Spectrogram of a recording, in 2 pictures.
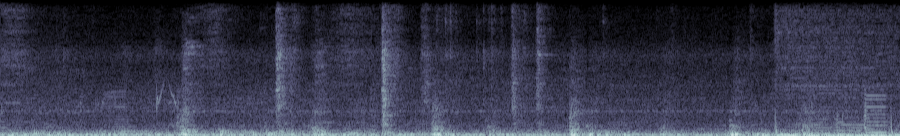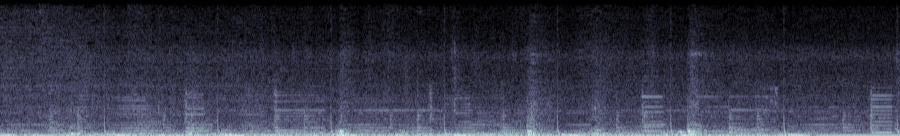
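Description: Kalka Mail (Netaji Express) train on the Howrah to Kalka route running on its tracks, a loud steady rumble with repeated clickety-clack wheel beats and rattling carriages throughout.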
